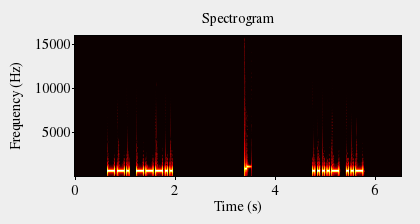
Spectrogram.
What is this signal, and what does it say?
Morse code, heard as a keyed tone, about 25 wpm, 700 Hz. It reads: G 8 4 U
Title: Single-Letter Single-Number 25wpm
